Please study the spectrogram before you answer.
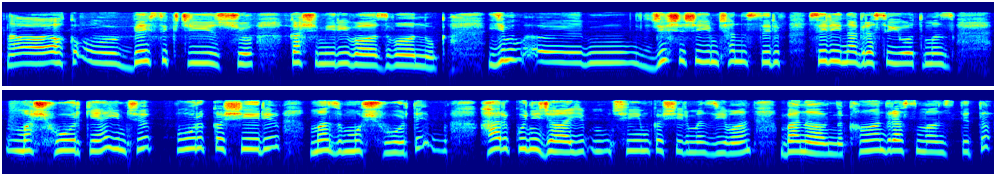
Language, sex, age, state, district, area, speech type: Kashmiri, female, 18-30, Jammu and Kashmir, Srinagar, rural, spontaneous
